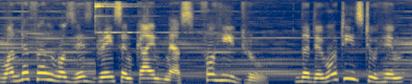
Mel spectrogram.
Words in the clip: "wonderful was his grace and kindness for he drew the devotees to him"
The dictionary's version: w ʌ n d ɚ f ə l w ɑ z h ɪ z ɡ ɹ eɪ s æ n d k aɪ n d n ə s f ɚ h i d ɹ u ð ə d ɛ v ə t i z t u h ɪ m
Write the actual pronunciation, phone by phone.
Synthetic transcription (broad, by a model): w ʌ n d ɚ f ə l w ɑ z h ɪ z ɡ ɹ eɪ s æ n d k aɪ n d n ə s f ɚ h i d ɹ u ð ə d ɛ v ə t i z t u h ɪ m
